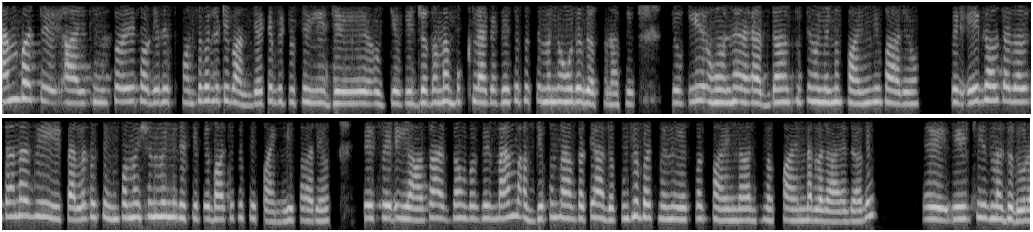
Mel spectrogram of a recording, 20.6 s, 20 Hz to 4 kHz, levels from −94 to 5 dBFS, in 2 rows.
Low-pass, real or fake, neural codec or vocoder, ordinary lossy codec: 3.6 kHz; fake; codec, 16 kHz in and 24 kHz out, 2.2 kbps, FireRedTTS-2 codec; none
